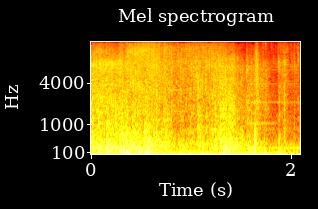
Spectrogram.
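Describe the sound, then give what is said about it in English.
A pub door is smashed open by armed people in uniform storming in, with a loud crash of splintering and banging, followed by rattling debris and a few sharp knocks as the noise settles. “It was then the door to the squid was smashed open.”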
